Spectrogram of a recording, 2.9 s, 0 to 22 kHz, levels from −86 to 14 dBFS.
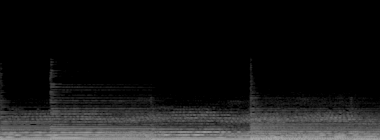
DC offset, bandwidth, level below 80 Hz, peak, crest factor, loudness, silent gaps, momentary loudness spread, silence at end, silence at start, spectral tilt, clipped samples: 0.2%; 8.6 kHz; -46 dBFS; -14 dBFS; 12 dB; -27 LUFS; none; 3 LU; 0 s; 0 s; -8.5 dB/octave; under 0.1%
